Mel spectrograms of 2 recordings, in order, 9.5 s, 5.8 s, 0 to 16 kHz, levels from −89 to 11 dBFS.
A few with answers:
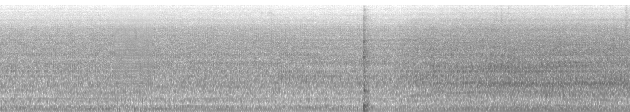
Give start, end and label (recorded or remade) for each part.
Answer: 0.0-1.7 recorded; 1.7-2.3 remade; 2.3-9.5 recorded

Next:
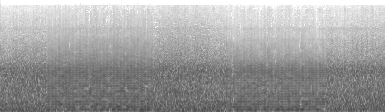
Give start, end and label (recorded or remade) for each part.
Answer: 0.0-0.7 recorded; 0.7-2.3 remade; 2.3-3.4 recorded; 3.4-4.9 remade; 4.9-5.8 recorded

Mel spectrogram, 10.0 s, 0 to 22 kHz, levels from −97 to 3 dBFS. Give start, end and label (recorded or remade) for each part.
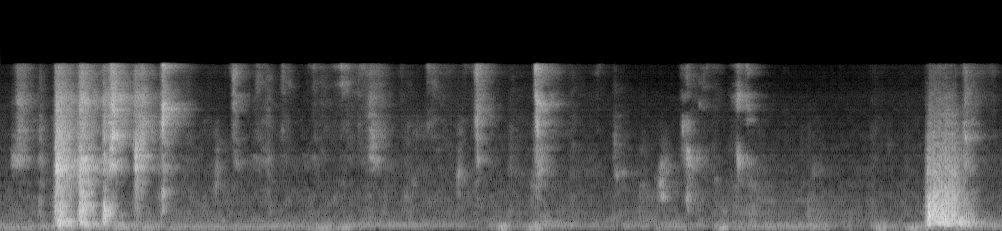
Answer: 0.0-10.0 remade

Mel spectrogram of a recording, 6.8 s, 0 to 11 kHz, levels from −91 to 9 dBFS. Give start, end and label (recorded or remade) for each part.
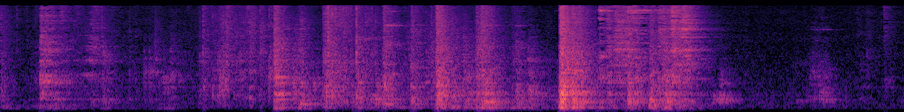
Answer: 0.0-6.8 recorded

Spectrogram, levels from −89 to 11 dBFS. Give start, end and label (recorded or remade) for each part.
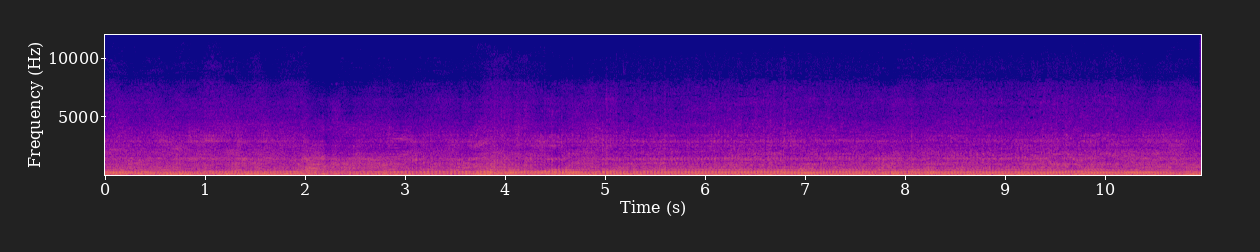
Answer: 0.0-5.1 remade; 5.1-7.6 recorded; 7.6-8.3 remade; 8.3-10.2 recorded; 10.2-11.0 remade

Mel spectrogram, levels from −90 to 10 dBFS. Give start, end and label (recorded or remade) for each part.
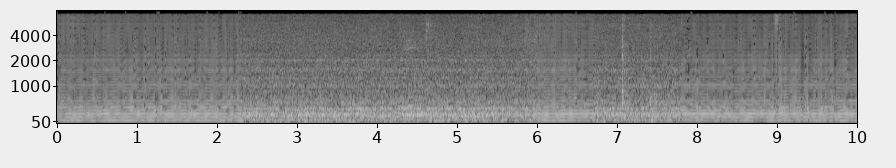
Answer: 0.0-2.3 remade; 2.3-6.0 recorded; 6.0-6.7 remade; 6.7-7.8 recorded; 7.8-10.0 remade

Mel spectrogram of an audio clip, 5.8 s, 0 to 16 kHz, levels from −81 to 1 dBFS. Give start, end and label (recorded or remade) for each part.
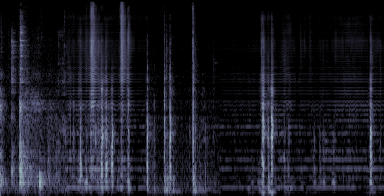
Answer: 0.0-1.0 recorded; 1.0-2.2 remade; 2.2-3.3 recorded; 3.3-5.8 remade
